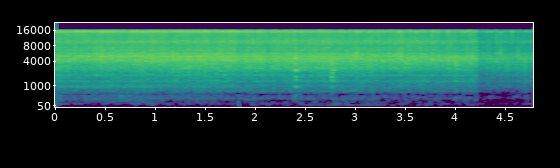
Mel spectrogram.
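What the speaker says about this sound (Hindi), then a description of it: "परवल के साथ आलू को हम 5 मिनट भून लेते हैं" Potatoes with pointed gourd fry in a pan, a loud, dense, continuous sizzle up close with a couple of faint stirring clinks, easing slightly near the end, no talking.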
